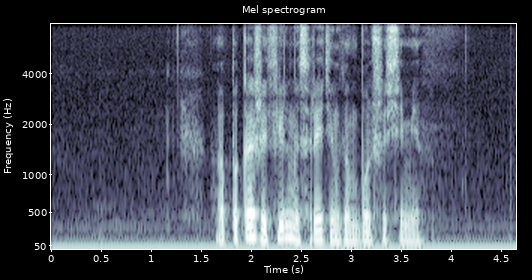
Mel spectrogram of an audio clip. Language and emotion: Russian, neutral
